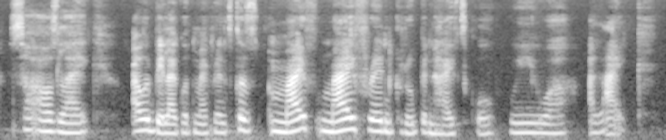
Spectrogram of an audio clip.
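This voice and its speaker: A somewhat breathy woman at a medium pitch and a fairly slow pace, with a dark, mellow tone and a dry, close sound with no echo. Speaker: vlogger. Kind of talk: casual chat.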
